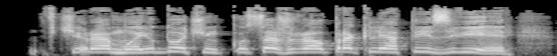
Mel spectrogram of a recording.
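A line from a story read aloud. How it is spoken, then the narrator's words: Sobbing elderly woman. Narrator (Russian): рыдала пожилая женщина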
